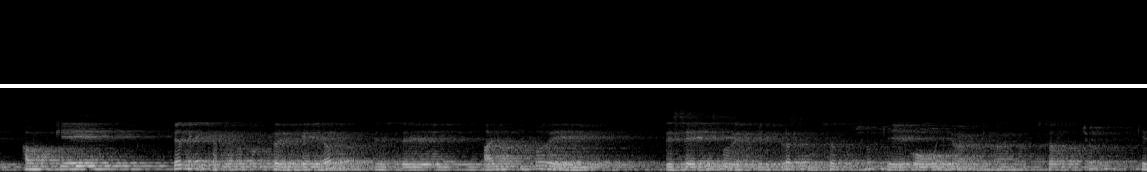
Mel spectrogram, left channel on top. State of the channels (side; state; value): left; silent; digital silence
